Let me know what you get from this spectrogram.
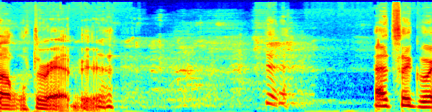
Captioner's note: audience laughing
